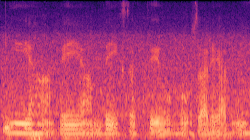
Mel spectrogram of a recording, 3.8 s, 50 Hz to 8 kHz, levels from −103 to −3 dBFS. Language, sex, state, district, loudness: Hindi, female, Haryana, Rohtak, -19 LUFS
